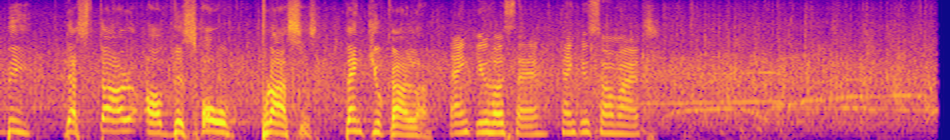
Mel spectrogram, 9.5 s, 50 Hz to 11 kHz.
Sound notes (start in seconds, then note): 6.3 crowd cheering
